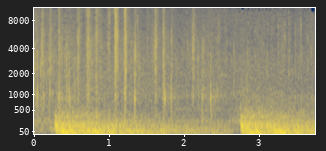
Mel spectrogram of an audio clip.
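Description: Loud galloping hooves pound in a rapid, dense rhythm, with a brief lull before a second burst of heavy hoofbeats; many horses seem to thunder past together: 1,000 horsemen sent by Hasin ibn Namir under his officer Hur to intercept Husein.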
